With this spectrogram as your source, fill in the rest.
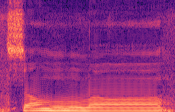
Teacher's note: Maka cara membunyikannya, lafaz Allah dibaca secara tafkhim atau dibunyikan dengan suara tebal sebab lafaz Allah sebelumnya didahului harokat fathah atau baris di atas.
